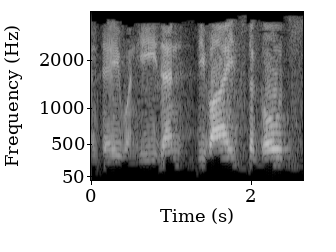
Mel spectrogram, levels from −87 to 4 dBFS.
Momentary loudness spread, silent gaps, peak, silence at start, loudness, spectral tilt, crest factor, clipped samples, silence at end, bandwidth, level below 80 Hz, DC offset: 8 LU; none; -4 dBFS; 0 s; -22 LUFS; -4 dB/octave; 20 dB; under 0.1%; 0 s; 4 kHz; under -90 dBFS; under 0.1%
